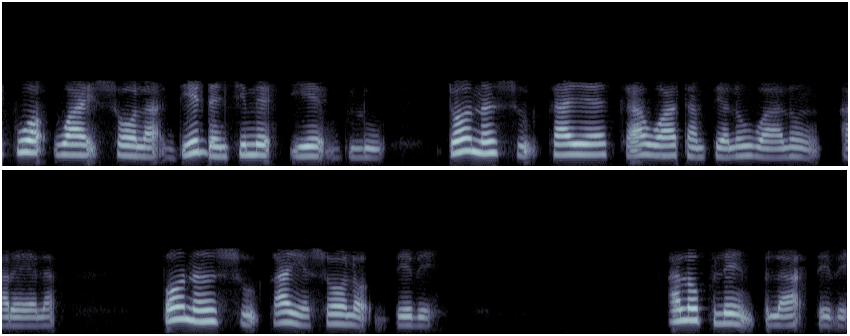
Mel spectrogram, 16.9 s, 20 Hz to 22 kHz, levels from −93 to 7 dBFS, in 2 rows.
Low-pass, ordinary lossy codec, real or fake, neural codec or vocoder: 3.6 kHz; MP3, 24 kbps; fake; codec, 16 kHz in and 24 kHz out, 1 kbps, XY-Tokenizer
